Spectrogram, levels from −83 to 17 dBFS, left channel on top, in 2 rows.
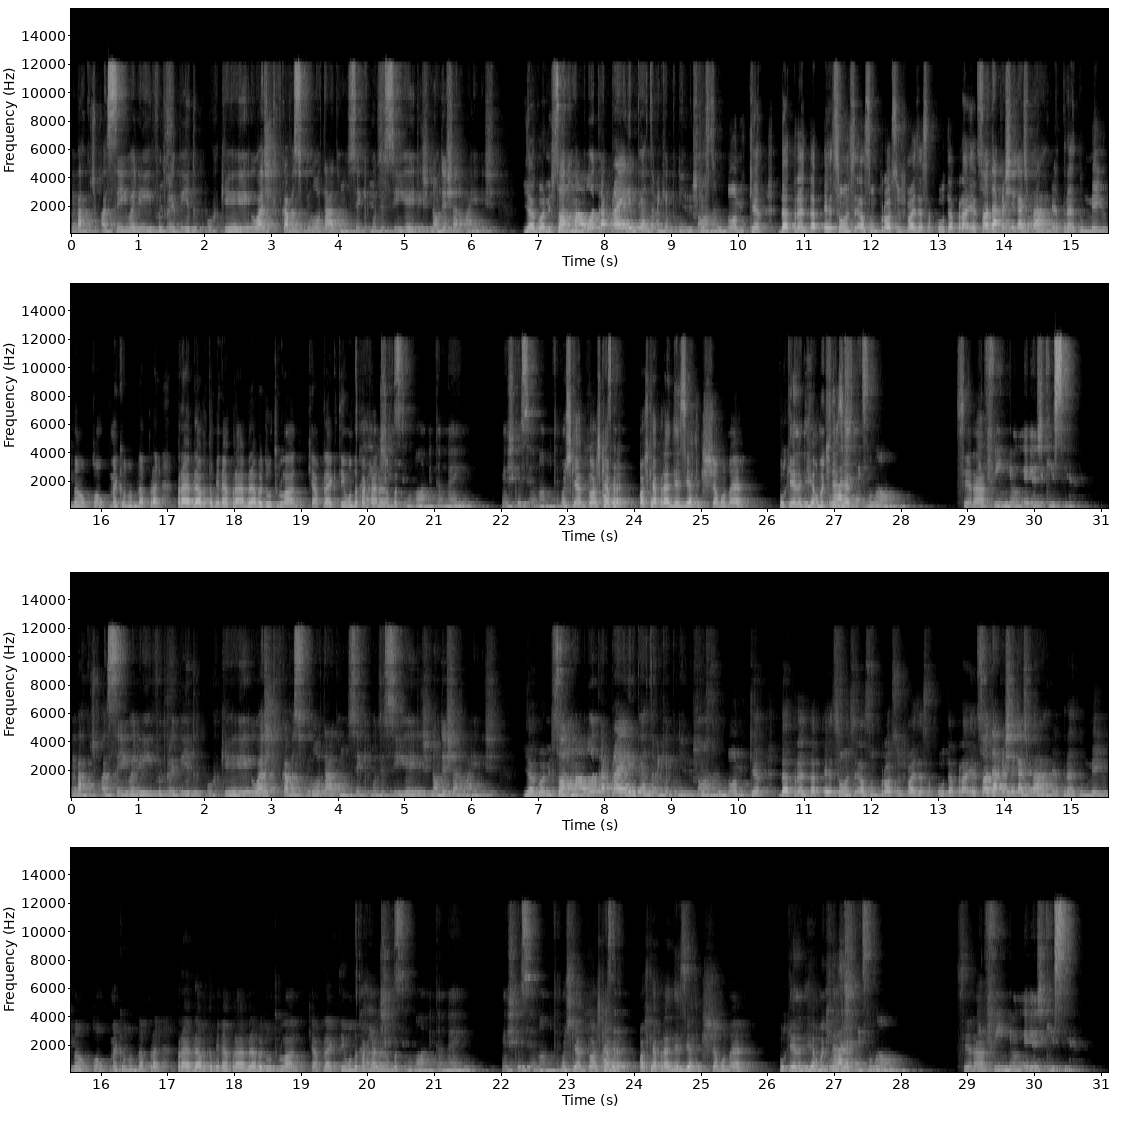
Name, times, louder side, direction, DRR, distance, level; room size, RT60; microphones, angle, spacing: voice 1, 0.0-6.3 7.2-9.8 13.6-15.0 19.9-20.3 20.5-21.5 22.0-23.1 23.5-23.7 26.9-28.1 29.1-30.6, left 1 dB, 25° left, 3 dB, 3.1 m, -24 dB
voice 2, 6.8-7.5 9.2-13.6 14.5-20.5 22.9-25.7 26.2-27.3 28.9-29.4, left 3 dB, 80° left, 13 dB, 1.3 m, -23 dB
16.5 x 11.5 x 7.6 m, 0.70 s
head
